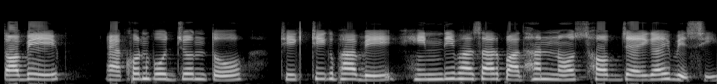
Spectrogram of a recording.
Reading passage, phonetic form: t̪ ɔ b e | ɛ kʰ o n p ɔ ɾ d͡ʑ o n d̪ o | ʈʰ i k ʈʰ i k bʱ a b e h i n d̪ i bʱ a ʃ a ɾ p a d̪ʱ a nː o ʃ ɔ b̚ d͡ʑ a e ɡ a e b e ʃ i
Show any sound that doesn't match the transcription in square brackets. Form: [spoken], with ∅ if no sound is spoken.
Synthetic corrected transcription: t̪ ɔ b e | ɛ kʰ o n p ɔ ɾ d͡ʑ o n [t̪] o | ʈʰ i k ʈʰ i k bʱ a b e h i n d̪ i bʱ a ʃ a ɾ p a d̪ʱ a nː o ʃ ɔ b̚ d͡ʑ a e ɡ a e b e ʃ i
